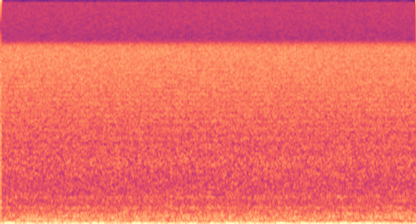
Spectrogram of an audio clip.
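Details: Steady low rumbling hum and faint hiss run throughout, with no animal calls heard.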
